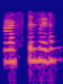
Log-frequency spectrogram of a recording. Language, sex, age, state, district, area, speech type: Kannada, female, 30-45, Karnataka, Uttara Kannada, rural, conversation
